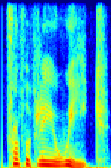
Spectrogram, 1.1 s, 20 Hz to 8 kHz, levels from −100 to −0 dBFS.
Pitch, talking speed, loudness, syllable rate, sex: 195 Hz, 160 wpm, -14 LUFS, 5.1 syllables/s, female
